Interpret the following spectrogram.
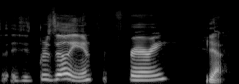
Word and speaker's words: Freire: And it's written by Paulo, I always mispronounce it. He's Brazilian, Freire. Yeah, Freire.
